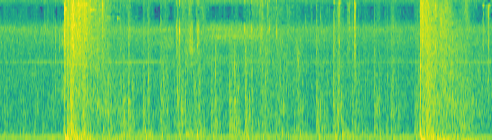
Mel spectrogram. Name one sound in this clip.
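Gunshots boom loudly in a video game.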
